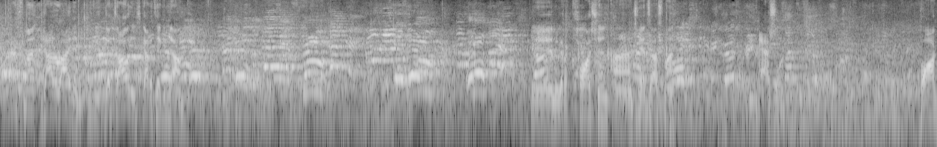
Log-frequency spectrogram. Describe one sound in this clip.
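Spectators shout encouragement loudly in an echoing hall.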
